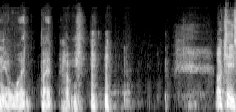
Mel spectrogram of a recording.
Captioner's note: laughing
